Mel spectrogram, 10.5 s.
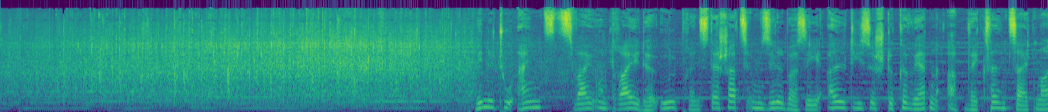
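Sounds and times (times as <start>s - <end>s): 
theatre audience applause: 0.0s - 5.5s
speech: 4.8s - 10.4s.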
